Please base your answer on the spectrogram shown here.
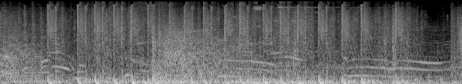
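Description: Rapid bursts of gunfire from The Division fill the clip, with sharp shots cracking repeatedly and densely over a continuous loud backdrop of combat noise.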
